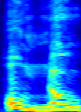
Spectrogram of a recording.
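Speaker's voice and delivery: high, loud eager cry; a sudden cry of protest. A narrator's reading. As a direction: blurt it out in alarm. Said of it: "cried little Hans".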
